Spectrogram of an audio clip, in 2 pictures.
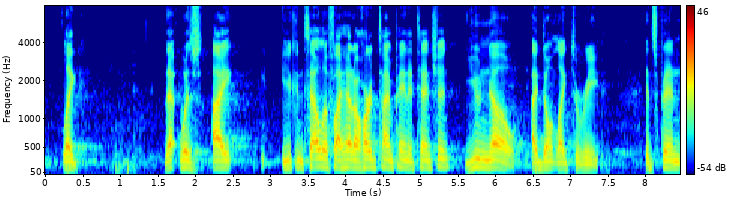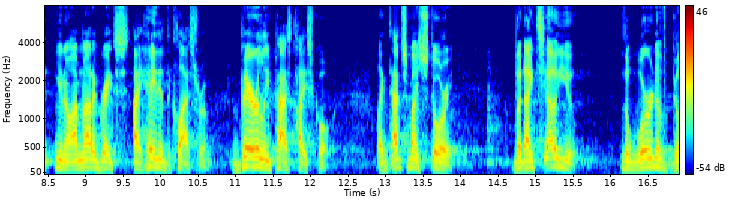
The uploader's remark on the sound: Here is an excerpt from the Behold Conference hosted in Tauranga, New Zealand.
